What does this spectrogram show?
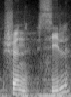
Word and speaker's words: Sean Seale: On se retrouve aujourd'hui avec Sean Seal, ça se prononce comme ça?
